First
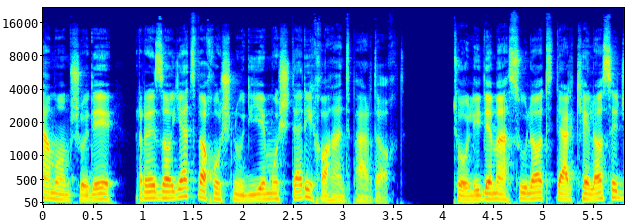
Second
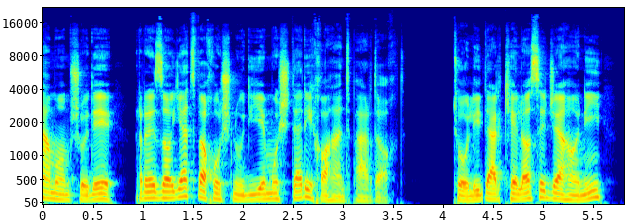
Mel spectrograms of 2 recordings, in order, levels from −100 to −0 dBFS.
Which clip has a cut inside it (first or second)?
second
